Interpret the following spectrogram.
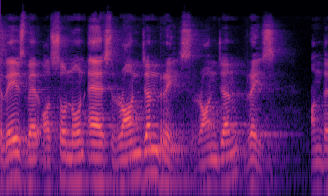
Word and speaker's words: Röntgen: Röntgen in the year 1895. T is silent, so we should pronounce Mr. Röntgen, who had discovered X-rays in the year 1895.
